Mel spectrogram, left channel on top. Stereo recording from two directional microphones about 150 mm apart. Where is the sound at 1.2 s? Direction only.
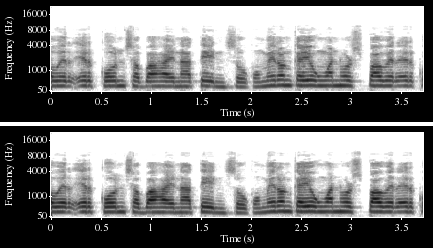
20° left (ahead or behind).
